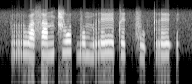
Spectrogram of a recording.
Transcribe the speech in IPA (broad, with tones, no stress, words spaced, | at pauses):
ru˨˩a̯sa˦˥nt͡ɕoː˥˩t̚bo˧m reː˥˩ te˥˩k̚ fu˨˩ʔtre˥˩ʔ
